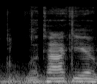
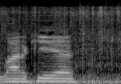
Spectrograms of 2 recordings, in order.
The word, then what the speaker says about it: Latakia: the latakia or latakia i know everybody pronounces it latakia i pronounce it latakia the reason why is i have a friend from syria and he pronounces it latakia so that's that's why i do it that way and that's where the city is that's where the tobacco's made so right now i'm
